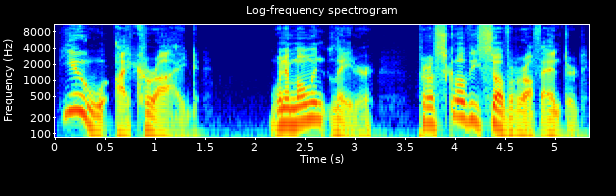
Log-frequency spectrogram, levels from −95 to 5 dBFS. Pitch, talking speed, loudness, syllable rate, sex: 120 Hz, 110 wpm, -20 LUFS, 4.4 syllables/s, male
